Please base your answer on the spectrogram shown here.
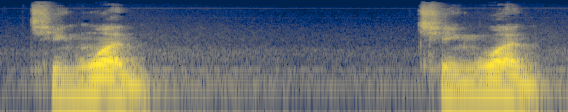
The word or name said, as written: qingwen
